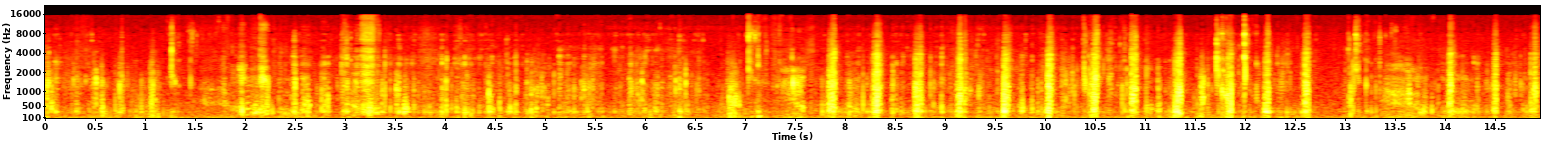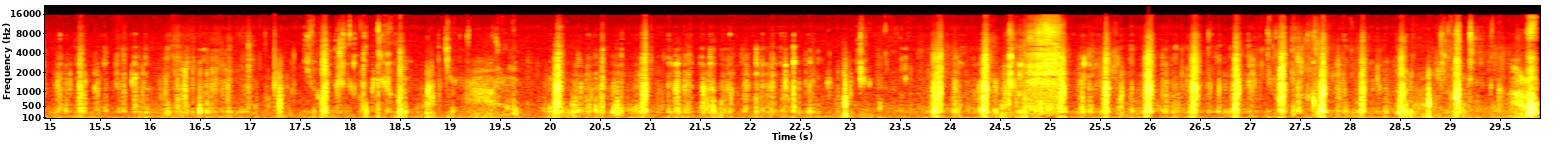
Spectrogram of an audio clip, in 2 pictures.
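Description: Close-miked chewing: a person eating with a full mouth, a continuous dense run of small wet mouth clicks and crunches.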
